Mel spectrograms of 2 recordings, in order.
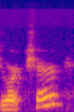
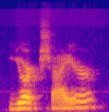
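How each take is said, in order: First: The ending is a short reduced 'sher' sound. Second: The ending is a full 'shire' sound. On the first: The speaker calls it right. "it's just sure" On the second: The speaker calls it wrong. "we tend to say Shire"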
